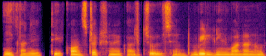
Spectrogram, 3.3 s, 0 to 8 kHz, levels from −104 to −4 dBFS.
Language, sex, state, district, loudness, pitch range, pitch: Bengali, male, Odisha, Malkangiri, -22 LUFS, 105-125 Hz, 110 Hz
